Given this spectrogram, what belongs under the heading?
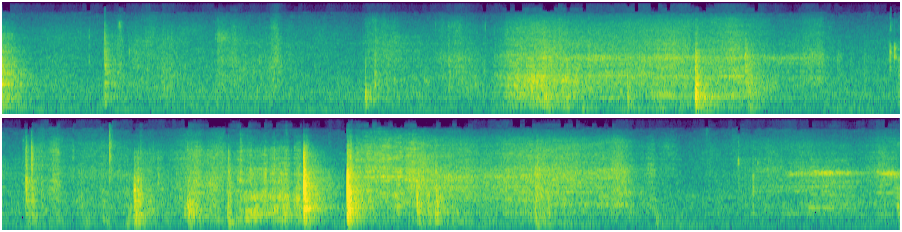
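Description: Snack mix is shifted from a hot baking tray onto another tray and a pan is moved, giving soft rubbing and scraping with a few sharp metallic clatters near the middle.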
